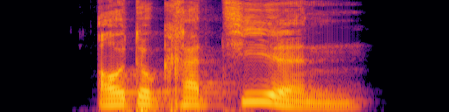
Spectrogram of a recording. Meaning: plural of Autokratie
- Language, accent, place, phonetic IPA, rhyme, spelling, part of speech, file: German, Germany, Berlin, [aʊ̯tokʁaˈtiːən], -iːən, Autokratien, noun, De-Autokratien.ogg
